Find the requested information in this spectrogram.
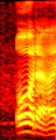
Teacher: the way you pronounce T between two vowels in English is exactly the same sound you need for a soft R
